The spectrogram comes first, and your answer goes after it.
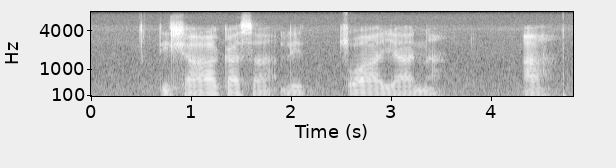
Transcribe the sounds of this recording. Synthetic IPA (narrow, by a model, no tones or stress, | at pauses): d̥iɬaɣakʼasa̰lɪ | t͡sʼwajana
